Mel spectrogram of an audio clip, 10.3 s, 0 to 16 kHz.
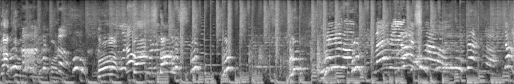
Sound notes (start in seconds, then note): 3.4 energetic music; 3.4 rainbow ghosts growling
